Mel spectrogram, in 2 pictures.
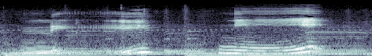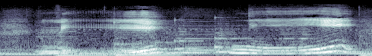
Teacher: so you start off higher knee you go make sure it's starts up high falls then comes back up again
